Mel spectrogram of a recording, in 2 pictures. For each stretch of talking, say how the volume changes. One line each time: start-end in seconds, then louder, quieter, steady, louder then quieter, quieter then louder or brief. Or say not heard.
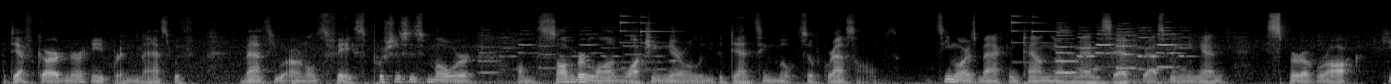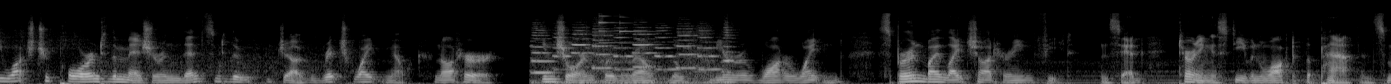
0.0-27.7 steady.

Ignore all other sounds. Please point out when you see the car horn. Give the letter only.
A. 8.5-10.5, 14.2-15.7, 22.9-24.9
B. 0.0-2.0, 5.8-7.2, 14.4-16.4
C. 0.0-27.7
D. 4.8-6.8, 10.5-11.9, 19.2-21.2
D.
